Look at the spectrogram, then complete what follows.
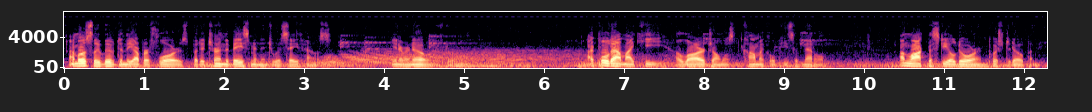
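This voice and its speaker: Very low male voice, story narration, first-person fiction, clear background noise. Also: brisk.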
